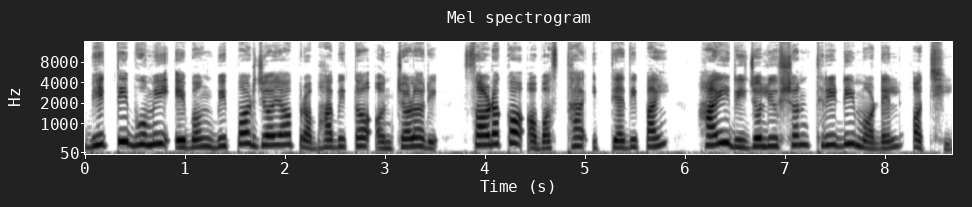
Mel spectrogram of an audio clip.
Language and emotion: Odia, neutral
